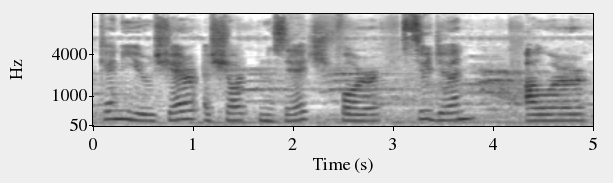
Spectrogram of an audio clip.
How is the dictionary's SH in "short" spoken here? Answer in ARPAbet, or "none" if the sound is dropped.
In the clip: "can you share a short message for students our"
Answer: SH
